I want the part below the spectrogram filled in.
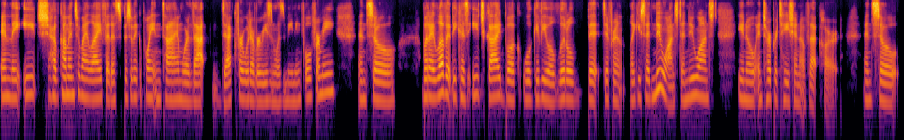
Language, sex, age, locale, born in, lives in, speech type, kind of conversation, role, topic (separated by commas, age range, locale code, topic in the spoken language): English, female, 55-59, en-US, United States, United States, conversation, podcast, guest, How can making a small change in your daily routine lead to bigger life improvements?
